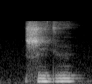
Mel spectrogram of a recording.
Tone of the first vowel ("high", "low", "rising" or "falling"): high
